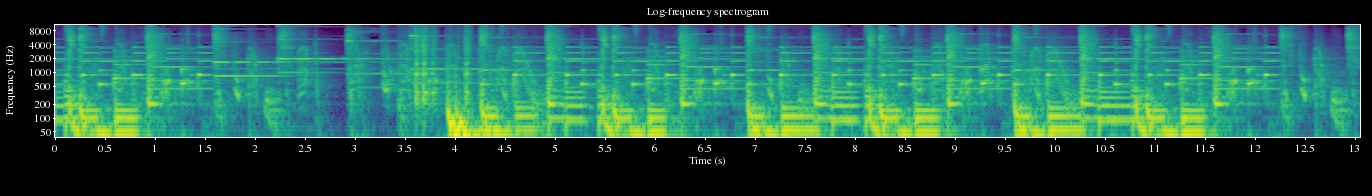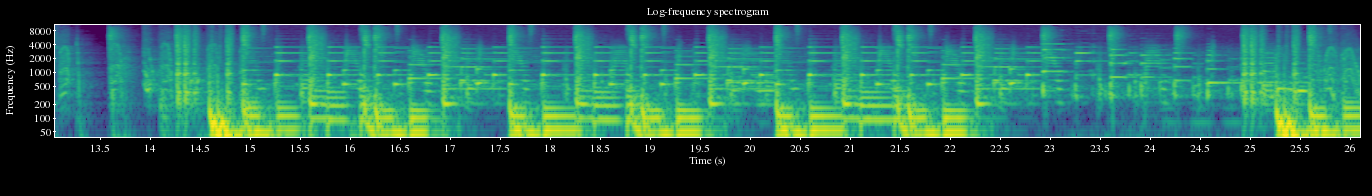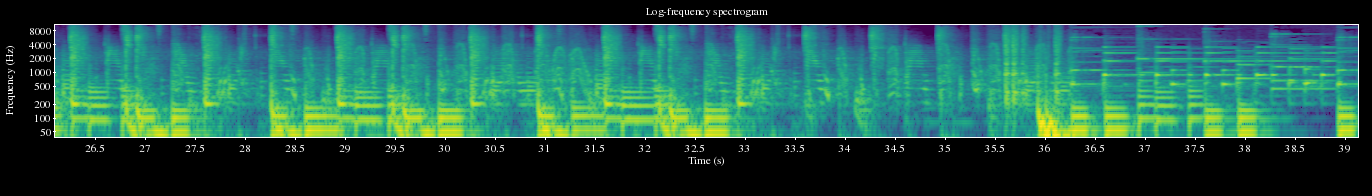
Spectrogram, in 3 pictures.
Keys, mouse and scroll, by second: 12.4 click, 13.2 Escape, 14.1 click, 15.8 Delete, 16.2-29.3 drag, 29.4-29.7 ctrl+scroll up 1, 31.0 click.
